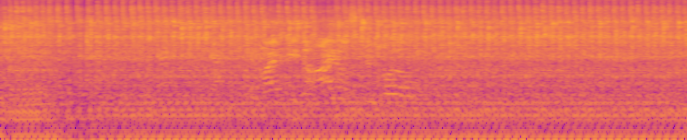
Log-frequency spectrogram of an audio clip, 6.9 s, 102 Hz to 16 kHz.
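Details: 1996 XR600R single on its first cold start on choke, lumpy idle around three beats a second with a light regular tick on top. The owner suspects a valve adjustment is needed, right front.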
